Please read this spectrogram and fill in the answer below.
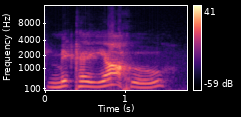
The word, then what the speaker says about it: Micaiahu: It's spelled differently than it is in the English. It's M-I-Y-C-H-A-H. And it's also pronounced Micaiahu.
